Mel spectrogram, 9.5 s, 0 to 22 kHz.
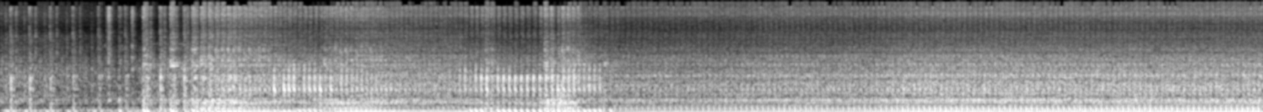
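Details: John Deere 16 HP (140 psi compression) after the carburetor was refitted, air filter off, using spray: uneven sputtering while cranking, then it catches and settles into a steady, even idle.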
